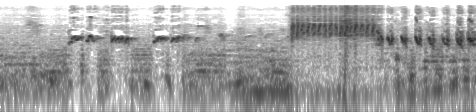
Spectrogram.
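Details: Greater green leafbird singing, played as a lure to make other birds agitated and vocal: spaced clear whistled notes, then a sudden harsh buzzy burst followed by a fast series of sharp chirps.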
